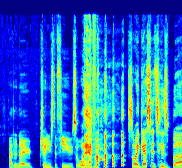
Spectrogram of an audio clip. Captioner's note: laughs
